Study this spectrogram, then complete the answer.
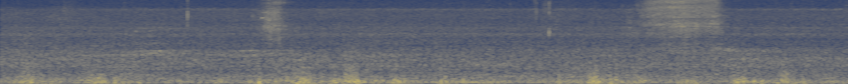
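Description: Strong wind buffets an outdoor microphone, a loud continuous low rumble with gusting surges throughout and no speech.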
